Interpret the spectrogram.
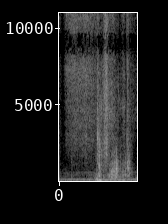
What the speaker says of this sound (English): I'm going to turn the page over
